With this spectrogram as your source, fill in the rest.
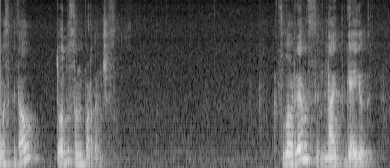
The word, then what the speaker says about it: Nightingale: Pronuncia-se Nightingale.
